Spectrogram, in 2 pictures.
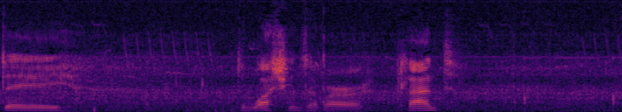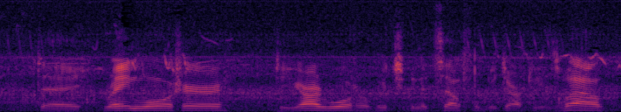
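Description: A man's voice: mid-range voice, takes it slowly, pauses often. A middle-aged man, a company director explaining things on an outdoor tour in a hesitant, patient way. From Ireland. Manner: hesitant, explains with fillers and restarts. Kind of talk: casual explanatory tour talk. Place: outdoors by a reed-bed pond. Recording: dull outdoor camera audio with noise.

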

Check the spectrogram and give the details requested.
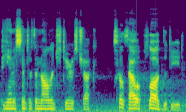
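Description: A man's voice: fairly low pitch, steady tone, moderate pace, a bit bright, in a large hall, slight background noise, natural voice. An actor playing Macbeth, a guilt-ridden scheming king, in a classic radio drama. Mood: brooding. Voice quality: brooding, intense.

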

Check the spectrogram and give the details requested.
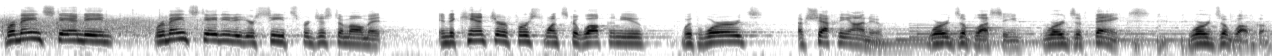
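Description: Guy rabbi preaching slow and deliberate, kinda high voice, big echoey sanctuary. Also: faint music behind, a faint crowd. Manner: warm, deliberate preaching with slowed emphasis. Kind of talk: sermon to a congregation. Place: large synagogue sanctuary. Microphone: stand mic from a far camera. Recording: long hall reverb.

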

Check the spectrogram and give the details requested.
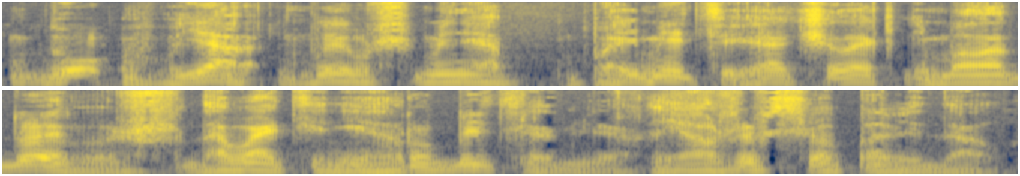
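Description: A man's voice: deep voice, expressive, normal speed, fairly bright tone, a little hiss or hum. A man making a prank call, posing as an older man and talking in a plaintive, rambling, mock-naive way. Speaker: prank caller.

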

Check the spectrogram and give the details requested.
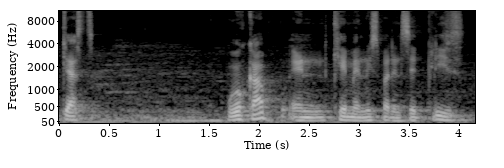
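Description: A man hosting a podcast, talking in a measured, hesitant way with pauses. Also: low-pitched, darkish tone, a little hiss or hum. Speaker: podcast host. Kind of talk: conversational interview.

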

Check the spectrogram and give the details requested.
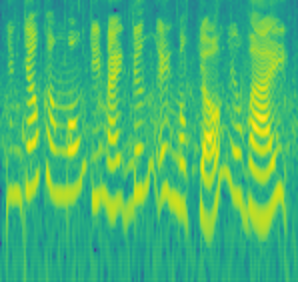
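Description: A woman voicing a restless, cheeky young stream in a cartoon fable, lively and childlike. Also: very high-pitched, moderate pace, slight background noise. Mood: eager.

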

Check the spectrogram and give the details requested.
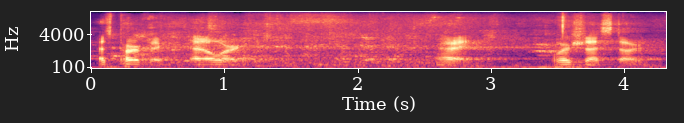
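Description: Teen guy doing a jokey grad speech, dry deadpan delivery, podium mic in a big echoey hall. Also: on the low side, unhurried. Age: teens. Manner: dry, joking, lightly self-mocking delivery. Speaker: valedictorian giving graduation speech. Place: large school auditorium stage. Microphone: podium microphone, filmed from far. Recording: reverberant hall with soft music.

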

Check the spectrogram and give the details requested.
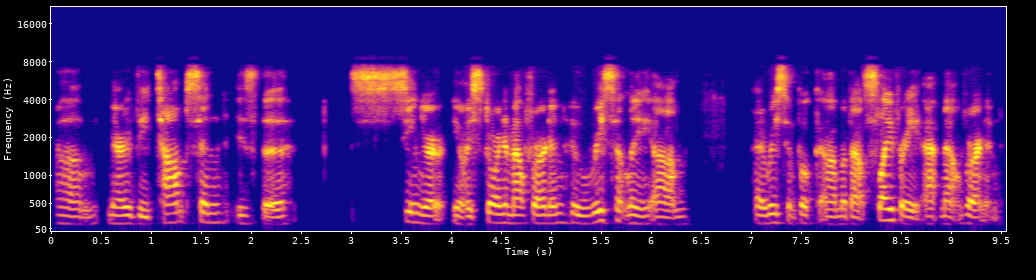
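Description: A man's voice: on the high side, moderate pace, vocal fry, lo-fi sound. A man, a historic site interpreter, presenting and answering questions on a webinar, hesitant, with many ums and uhs.

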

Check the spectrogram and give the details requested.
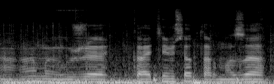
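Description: A man's voice: mid-range voice, completely flat delivery, unhurried. A man vlogging from the passenger seat of an off-road car on a mountain track, joking and exclaiming, with a voice he calls frightened. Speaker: vlogger filming a drive. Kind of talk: casual running commentary. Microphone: phone camera held in the passenger seat. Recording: loud engine noise in a car.

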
